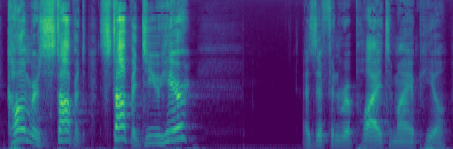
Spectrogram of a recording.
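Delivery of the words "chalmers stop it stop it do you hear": high, loud, desperate command; urgent cry. A narrator's reading. Narrator begging a crazed friend to stop, crying out urgently. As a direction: cry out to stop someone losing control. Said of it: "I cried".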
